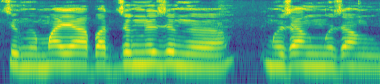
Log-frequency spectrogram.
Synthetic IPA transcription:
zɯŋɯmajabat̚zɯŋnɯzɯŋɯ | mɯzaŋmɯzaŋ

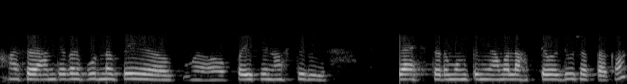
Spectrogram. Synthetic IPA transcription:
ɦasəamt͡ɕjakəɽepuɾɳəpe | pəjsenəst̪iːl | past̪əɾməɡt̪um̤iːam̤alaɦət̪ːeʋəɾd̪euɕək̚t̪aka

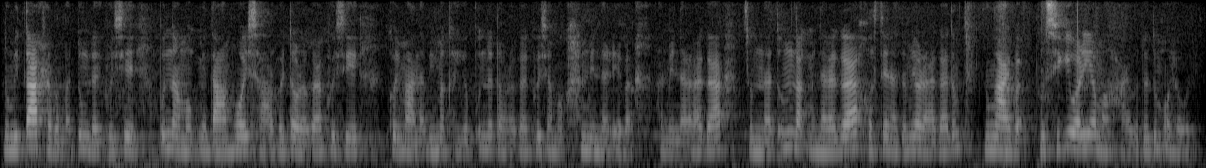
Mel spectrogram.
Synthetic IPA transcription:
numitakʰɾɐbɐmɐtuŋdɐɐjkʰojseputnɐːmuk̚medamɦojsaɾɦojtɐwɾɐɡɐːkʰojse | ɐkʰojmanɐbimɐkʰɐjɡɐputnːɐtɐwɾɐɡɐɐjkʰojseɐmuk̚hɐnminːɐɾḛbɐ | hɐnminɐɾaɡɐsumnɐːdumlak̚minɐɾɐɡɐhostenɐdumjawɾaɡɐːdumnuŋajbɐmusiɡiwaɾiɐmɐhajbɐduɐdumojɦɐwɾi

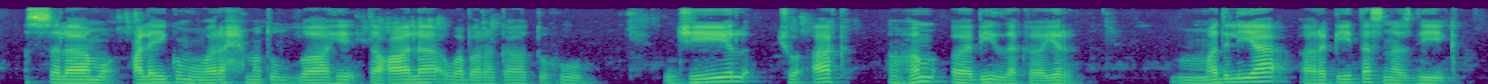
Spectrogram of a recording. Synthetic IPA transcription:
ɐsːɐlaːmʕalajkumwɐɾɑħmɐt̪ʊlːɑːɦit̪a̰ʕaːlaːwɐbɐɾˤɑkaːt̪uhu | d͡ʒiːl | t͡ʃʰuɐkʰ | ɦəmaːbizɐkʰaːjiɾ | mɐd̪lijaːɾɐpiːt̪ɐsnɐzd̪iːk

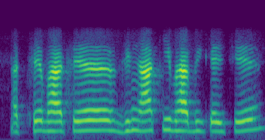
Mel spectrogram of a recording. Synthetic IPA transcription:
ətːʃʰebʱat͡ʃʰed͡ʒʱiŋɡãkibʱabikɛjt͡ʃʰe

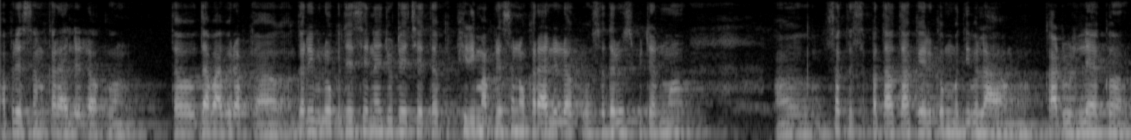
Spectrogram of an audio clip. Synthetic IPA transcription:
əpɾesənkəɾajlelək | t̪əd̪ababeɾɡəɾiblokd͡ʒɛsenəjd͡ʒuʈɛt͡ʃʰɛt̪ɔpʰiɾimeəpɾesənokəɾajleləkusəd̪əɾɦuspiʈəlme | sək̚t̪spət̪awt̪akeɾekəmud̪ibelakaɖuɾlek

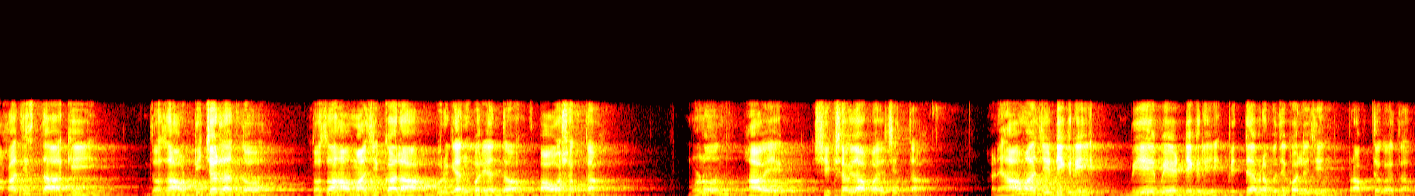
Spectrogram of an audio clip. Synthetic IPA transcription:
makʰad̪ist̪aki | d͡zɔsɔawʈit͡ɕəɾd͡zat̪lɔt̪ɔsɔɦãm̤ad͡ʑʱikalabuɾɡjãn̚pəɾjənt̪əpaʋoɕəkt̪a̰ | m̤əɽ̃uːnhaʋek̚ɕikʂəkd͡zapaɾit͡ɕit̪t̪ːa̰ | aɽ̃iɦãm̤ad͡ʑʱiɖiɡɾiːbeebeeʈ̚ɖiɡɾiʋid̪japɾəbud̪iːkɔled͡ʑiːnpɾap̚t̪əkəɾt̪a̰

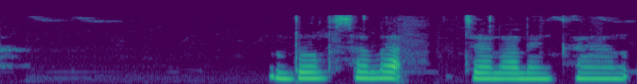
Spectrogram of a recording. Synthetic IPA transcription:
d̪ɔlsalaʔ | t͡ʃalalɪŋkʰan

